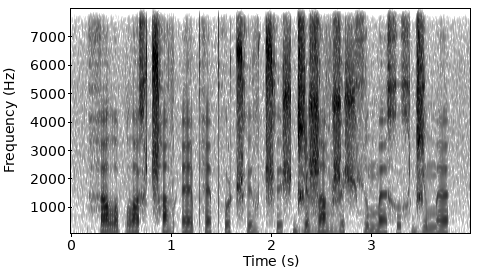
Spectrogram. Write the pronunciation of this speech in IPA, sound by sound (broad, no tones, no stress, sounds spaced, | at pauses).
h ɐ lˠ u p lˠ ɐ x ʈ͡ʂʰ a v ʔ ɛ pʰ ɛ pʰ u ʈ͡ʂʰ ɨ v ʈ͡ʂʰ ɨ ʃ d͡ʑ e ʐ a v ʐ ɨ ʃ ç u m ɜ x u x d͡ʑ ɯ m ɜ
